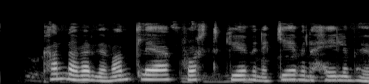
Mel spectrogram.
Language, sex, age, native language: Icelandic, female, 40-49, Icelandic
